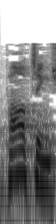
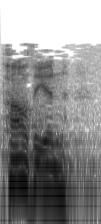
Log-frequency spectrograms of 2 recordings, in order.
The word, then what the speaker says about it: Parthian: And of course it's from that that we get the phrase, the Parthian shot, although very often we mispronounce it and we call it the parting shot. But actually, it is the Parthian shot.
